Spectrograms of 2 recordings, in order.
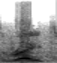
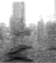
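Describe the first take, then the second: No difference in how they are said.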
